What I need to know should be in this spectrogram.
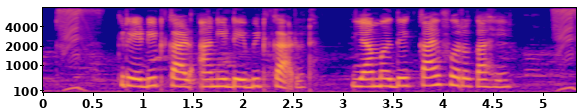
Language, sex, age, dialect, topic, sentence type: Marathi, female, 18-24, Standard Marathi, banking, question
